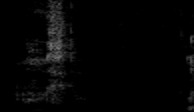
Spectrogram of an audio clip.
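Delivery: slow, breathless whisper of wonder; real whisper, barely audible; awed whisper. Real, not acted. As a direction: hush it out in awe. Admiring the cards drawn.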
